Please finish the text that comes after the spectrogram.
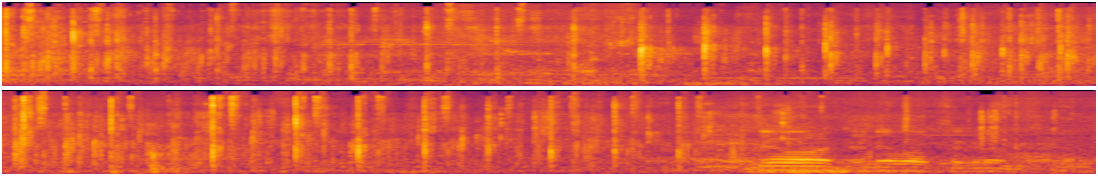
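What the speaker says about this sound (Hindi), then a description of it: "एक बार जोरदार तालियां बजाकर" Scattered claps and crowd bustle greet the BJP state party president at a political gathering in Rewari, Haryana, with bursts of clapping over ongoing voices and movement, swelling briefly near the end.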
